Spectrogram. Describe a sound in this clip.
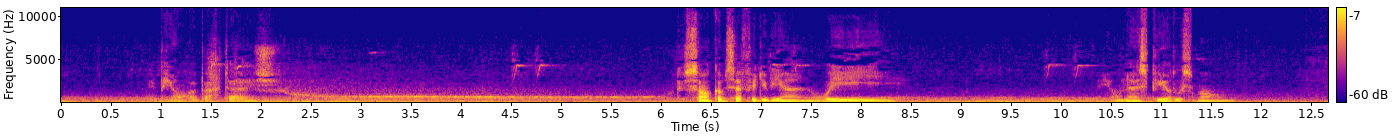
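An older man speaks slowly and calmly, close by.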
